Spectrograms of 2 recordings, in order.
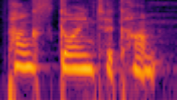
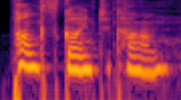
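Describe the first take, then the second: No difference in how they are said.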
